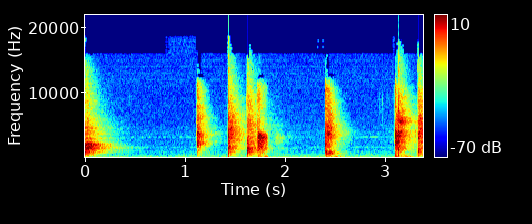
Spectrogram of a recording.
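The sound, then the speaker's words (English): Sharp hand claps in a kitchen, trying to turn on a toaster: about seven in irregular bursts of one to three, ringing out crisp with quiet gaps between and no voices. “Standing in the kitchen clapping at a toaster.”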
